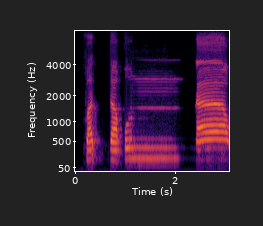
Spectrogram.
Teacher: قاف کو براہ راست نون سے ملائیں گے اور نون مشدد ہے، غنہ واجب ہوگا۔ مطلب یہ کہ نون کی ادائیگی کے وقت آواز کو ناک کے نتنوں میں لے جا کر گنگنائیں گے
